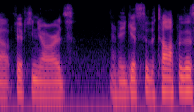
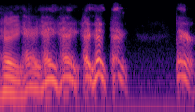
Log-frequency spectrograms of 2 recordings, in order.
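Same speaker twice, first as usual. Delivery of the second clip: mock very high, swooping, rising screaming hollers; 10 semitones higher than usual. Retelling how their dad screamed at an approaching bear, imitating a scream. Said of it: "My dad's screaming".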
